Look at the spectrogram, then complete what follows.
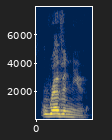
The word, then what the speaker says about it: revenue: Revenue. Revenue. Stress on the first syllable.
